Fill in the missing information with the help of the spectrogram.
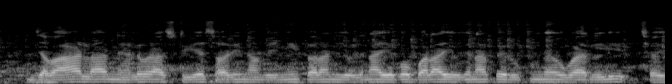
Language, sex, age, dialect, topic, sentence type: Maithili, male, 60-100, Angika, banking, statement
